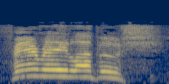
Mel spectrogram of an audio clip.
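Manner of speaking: loud, slow French command; mock teacher yell. French teacher yelling at the class to hush, loud and slow. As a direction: bark it like a strict French teacher. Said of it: "my French teacher always used to yell at us".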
